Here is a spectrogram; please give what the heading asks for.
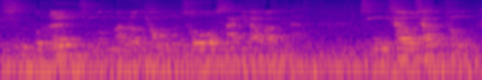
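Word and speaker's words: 经销商: 징샤오샹, 한국 발음으로 하면 경소상, 중국 발음으로 하면 징샤오샹이라고 하는데 이렇게 됩니다.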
